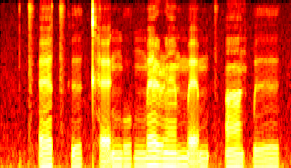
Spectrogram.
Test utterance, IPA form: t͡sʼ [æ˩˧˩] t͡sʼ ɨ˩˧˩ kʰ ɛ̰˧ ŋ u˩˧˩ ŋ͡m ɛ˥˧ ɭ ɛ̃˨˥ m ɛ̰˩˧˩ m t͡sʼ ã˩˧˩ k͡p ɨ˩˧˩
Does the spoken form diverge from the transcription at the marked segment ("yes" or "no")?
yes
